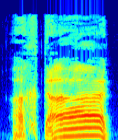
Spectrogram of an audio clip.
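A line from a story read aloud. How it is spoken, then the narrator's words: Howling. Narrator (Russian): взвыл Гавр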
